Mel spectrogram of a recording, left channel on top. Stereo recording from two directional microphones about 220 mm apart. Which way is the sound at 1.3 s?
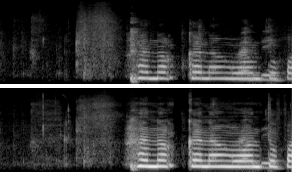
55° right (ahead or behind).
